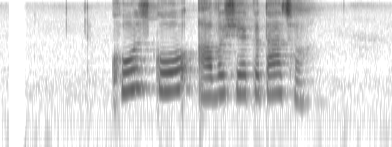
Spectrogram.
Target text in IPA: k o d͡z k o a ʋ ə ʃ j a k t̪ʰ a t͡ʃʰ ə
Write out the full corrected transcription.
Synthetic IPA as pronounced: kʰ o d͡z k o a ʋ ə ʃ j ə k t̪ a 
